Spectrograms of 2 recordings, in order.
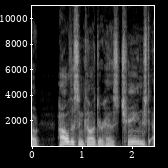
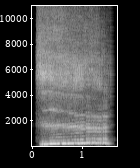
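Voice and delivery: higher sustained vocal buzzing; laser cutter buzz; 7 semitones higher than usual. A narrator's reading. Narrator as the laser burns through suit, imitated buzz. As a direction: imitate a cutter with a long zzz.

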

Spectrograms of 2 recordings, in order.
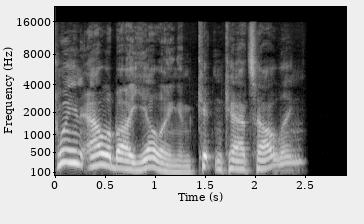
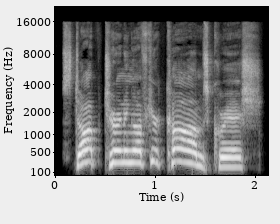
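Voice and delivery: firm order, pitched up; commanding; 7 semitones higher, 4 dB louder, slower than usual. Acted. Emily scolding Krish over the comm, commanding. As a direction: give it as a brisk command. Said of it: "Emily commanded".

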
